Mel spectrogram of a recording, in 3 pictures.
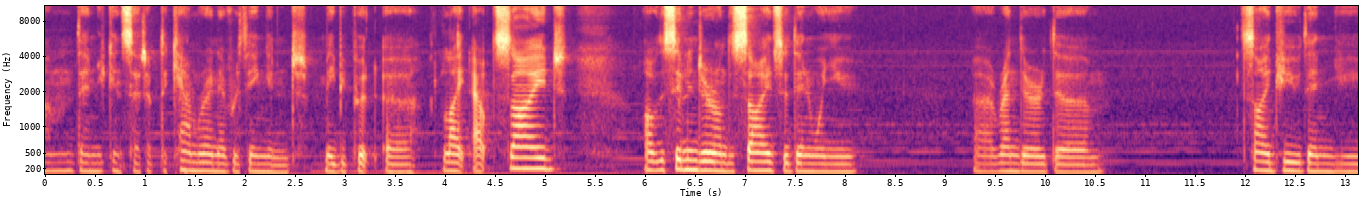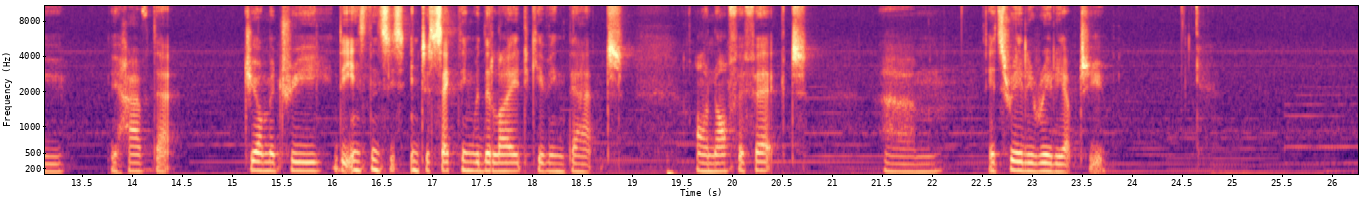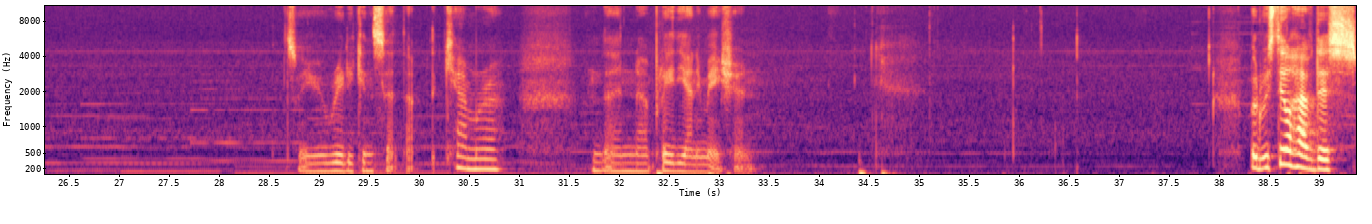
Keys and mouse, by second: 1.0 click, 7.6 click, 15.7 n, 18.2 click, 19.4 click, 23.8 click.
